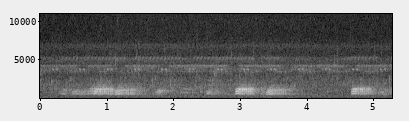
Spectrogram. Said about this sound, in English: My oh my, do I love these frogs! Their resonant calls no doubt amplified by the cavities in which they dwell.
